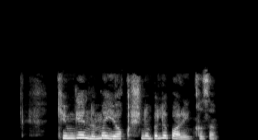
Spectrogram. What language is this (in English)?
Uzbek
